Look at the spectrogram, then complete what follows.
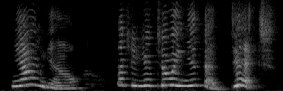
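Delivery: high, curious kitten voice; a tiny kitten peering in; little kitten voice. Acted. Kitten asking the stuck animals, high and curious.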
